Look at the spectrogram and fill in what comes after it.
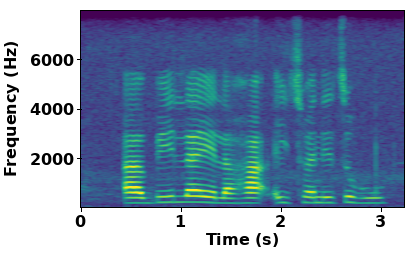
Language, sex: Southern Sotho, female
